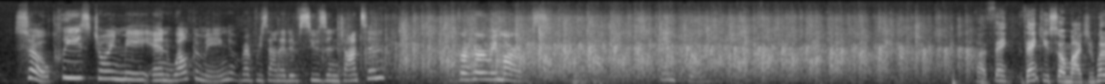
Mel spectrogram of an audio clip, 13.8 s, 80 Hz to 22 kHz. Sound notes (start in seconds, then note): 9.5 applause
